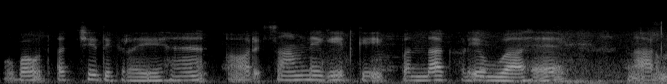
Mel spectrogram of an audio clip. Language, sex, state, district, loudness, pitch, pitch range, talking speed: Hindi, female, Bihar, Vaishali, -35 LUFS, 195 Hz, 180-205 Hz, 135 wpm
